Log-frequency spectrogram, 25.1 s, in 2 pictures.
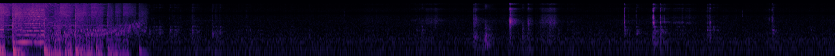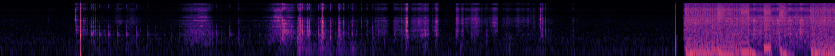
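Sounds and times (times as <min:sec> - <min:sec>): rubbing and scraping: 0:14.5 - 0:20.8.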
